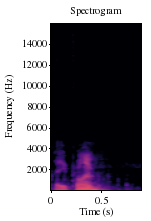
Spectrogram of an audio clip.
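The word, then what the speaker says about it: A′: The image of A apostrophe is pronounced A prime.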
